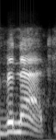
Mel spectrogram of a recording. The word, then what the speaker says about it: Vinett: It's my husband's name so it's Vinett. He's not French.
